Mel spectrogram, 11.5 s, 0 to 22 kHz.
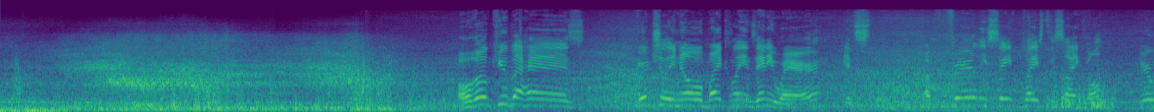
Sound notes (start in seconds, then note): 0.9 traffic driving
